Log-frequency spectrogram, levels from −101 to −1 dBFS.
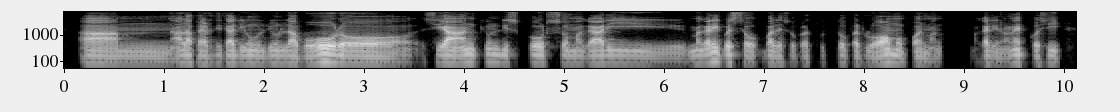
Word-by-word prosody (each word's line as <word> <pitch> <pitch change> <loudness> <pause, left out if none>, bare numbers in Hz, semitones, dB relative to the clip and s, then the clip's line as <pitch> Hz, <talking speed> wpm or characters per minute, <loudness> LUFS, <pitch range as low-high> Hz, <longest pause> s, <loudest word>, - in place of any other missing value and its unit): a 85 -2 +3
mhmm, 80 -2 -10
alla 90 +6 -1
perdita 90 +1 -2
di 90 - -9
un 85 -2 -5
di 90 - -9
un 90 0 -6
lavoro, 80 -5 +4
sia 90 - +5
anche 95 +3 +2
un 100 -1 -5
discorso 95 -1 -5
magari 85 -4 -4
magari 115 +6 +2
questo 95 0 -3
vale - - -4
soprattutto - - -13
per - - -8
l'uomo, - - +2
poi 80 0 -6
man 75 +1 -13 0.3
magari 80 - -5
non 75 +6 -8
è 95 0 0
così, 90 -3 -9
85 Hz, 155 wpm, -27 LUFS, 80-90 Hz, 0.3 s, sia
